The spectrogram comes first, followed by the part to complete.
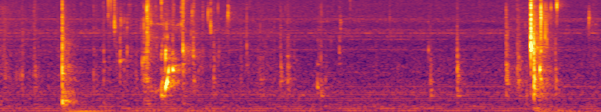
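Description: Thick cold process soap batter poured from a large plastic container into a plastic measuring pitcher: a soft, quiet pour with a few light clicks and knocks of plastic. The batter has just been brought to emulsification and is being split off into pitchers.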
